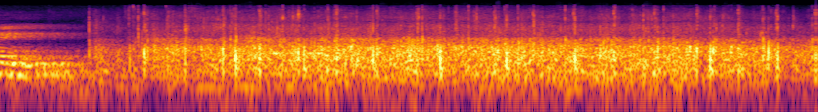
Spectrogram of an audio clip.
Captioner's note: audience applauds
